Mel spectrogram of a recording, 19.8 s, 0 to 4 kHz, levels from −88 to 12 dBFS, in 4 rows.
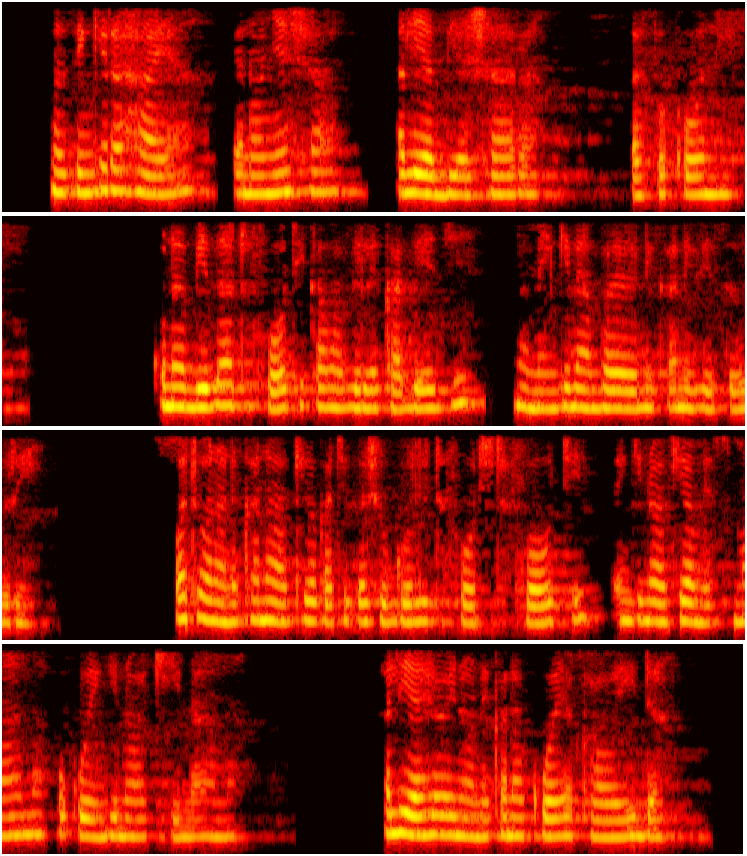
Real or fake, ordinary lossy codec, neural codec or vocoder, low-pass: real; AAC, 24 kbps; none; 3.6 kHz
